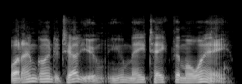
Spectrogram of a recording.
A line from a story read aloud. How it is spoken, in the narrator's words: Shig laughed and said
